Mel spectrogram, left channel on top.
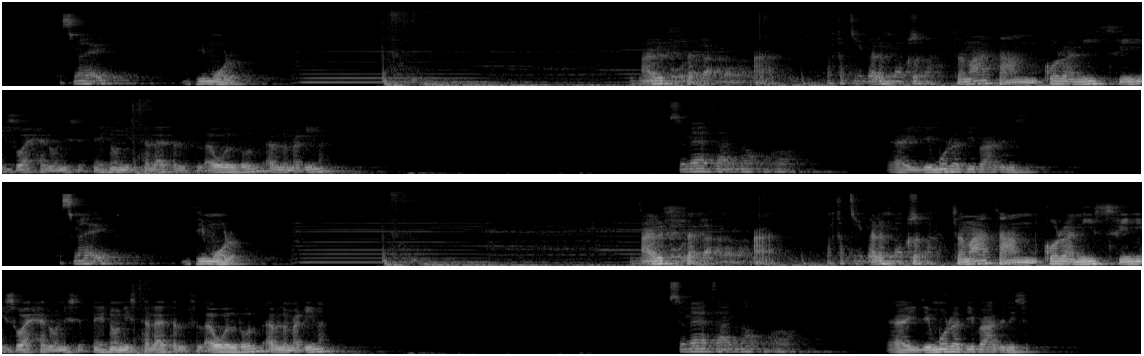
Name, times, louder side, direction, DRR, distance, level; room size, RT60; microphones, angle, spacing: voice 1, 0.6-1.1 6.3-7.8 8.2-9.4 18.1-19.4, right 1 dB, 25° right, 1.3 m, -39 dB
voice 2, 1.8-2.4 6.4-7.0 7.5-7.7 8.7-14.7 20.3-21.7, right 4 dB, 45° right, 0.3 m, -30 dB
Bowed string instrument, 2.9-7.7, equal, 70° right, 0.8 m, -53 dB
sound 1, 3.8-10.9 11.5-11.6 12.5-16.0 16.5-16.6 17.0-17.2, equal, 5° left, 0.7 m, -47 dB
17.0 x 7.5 x 4.5 m
head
